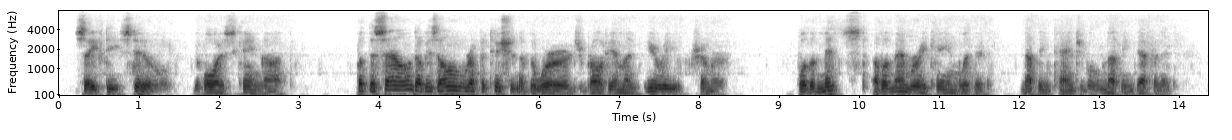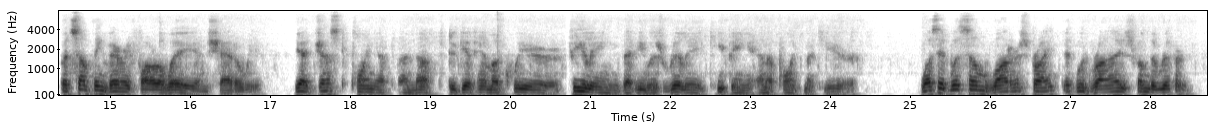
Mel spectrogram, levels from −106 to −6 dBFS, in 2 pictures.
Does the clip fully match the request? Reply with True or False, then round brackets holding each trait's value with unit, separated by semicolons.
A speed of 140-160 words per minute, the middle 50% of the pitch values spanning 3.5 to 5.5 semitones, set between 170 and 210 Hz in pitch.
False (150 wpm; 3.9 semitones; 105 Hz)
